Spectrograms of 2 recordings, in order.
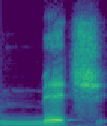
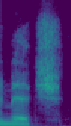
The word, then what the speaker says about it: Mitch: yet again not surprised mitch is actually how you pronounce it mick mitch it's actually mitch so that's my apologies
